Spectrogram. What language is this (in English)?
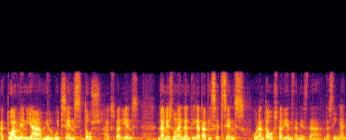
Catalan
